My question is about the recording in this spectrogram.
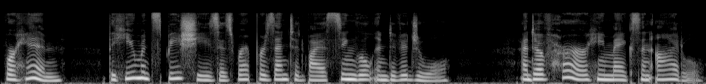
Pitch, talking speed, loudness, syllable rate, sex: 220 Hz, 155 wpm, -18 LUFS, 4.9 syllables/s, female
